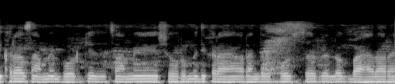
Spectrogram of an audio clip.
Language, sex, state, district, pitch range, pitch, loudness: Hindi, male, Himachal Pradesh, Shimla, 125-130 Hz, 125 Hz, -15 LUFS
